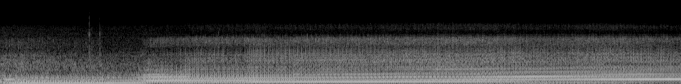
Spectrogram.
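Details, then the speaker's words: 2009 Dodge Ram 5.7 HEMI V8, freshly broken-in replacement engine, new Flowmaster Outlaw dual exhaust replacing Banks system, cruising unloaded through a canyon: deep, throaty drone climbs smoothly after a gear change, even pulses, no rasp or misfire. Normal V8 exhaust. "It just, I can't even describe how much it changes this truck from just being loud all the time to being pretty mellow and throatier. Like, listen to it. It's just really deep and throaty."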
